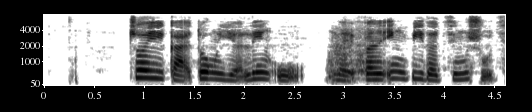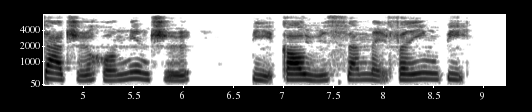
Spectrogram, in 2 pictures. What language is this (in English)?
Chinese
